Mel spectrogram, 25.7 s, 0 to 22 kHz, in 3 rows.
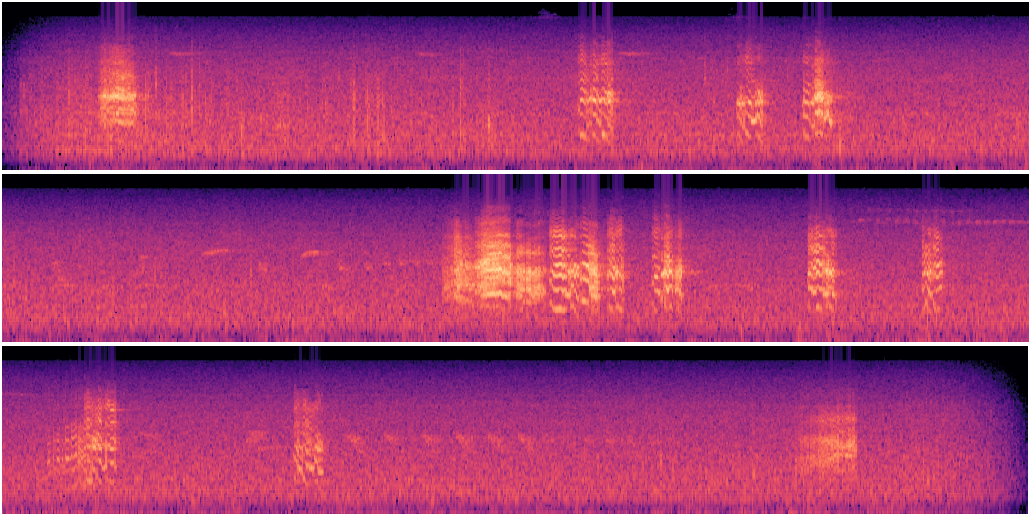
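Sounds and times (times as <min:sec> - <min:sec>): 
Ara severus calling: 0:04.8 - 0:05.2, 0:06.1 - 0:07.0, 0:12.2 - 0:14.4, 0:15.3 - 0:15.6, 0:17.5 - 0:18.1, 0:19.5 - 0:19.8.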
